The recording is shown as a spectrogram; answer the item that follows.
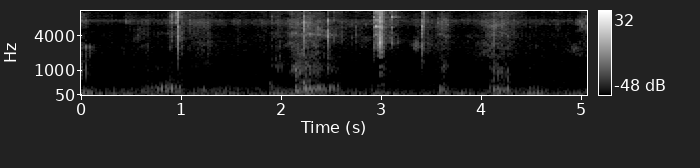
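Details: Quiet rhythmic purring from ginger cat Sir Salmon, groomed alongside tabby friend Abby Tabby at home in November 2020; the soft low rumble swells roughly once a second, with a few sharp clicks and rustles.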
